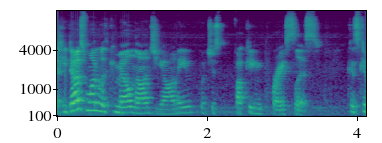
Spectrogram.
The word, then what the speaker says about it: Nanjiani: No, Nanjiani. – Okay. – Because it rhymes with Poonani.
